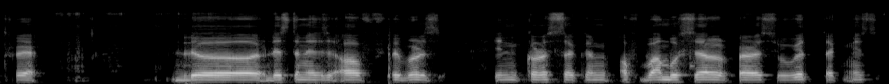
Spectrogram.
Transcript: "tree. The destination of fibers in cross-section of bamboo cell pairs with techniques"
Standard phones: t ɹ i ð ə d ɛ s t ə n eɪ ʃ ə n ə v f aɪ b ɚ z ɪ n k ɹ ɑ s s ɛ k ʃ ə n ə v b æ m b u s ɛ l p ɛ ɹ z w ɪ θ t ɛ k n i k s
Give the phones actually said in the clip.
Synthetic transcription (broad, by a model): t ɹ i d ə d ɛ s t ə n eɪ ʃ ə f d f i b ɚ s ɪ n k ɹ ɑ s s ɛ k ə n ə f b æ m b u s ɛ l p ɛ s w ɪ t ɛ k n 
